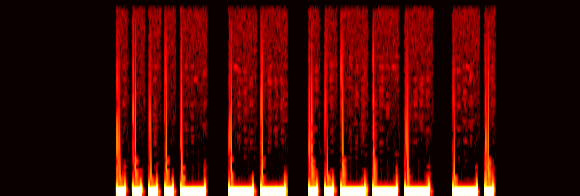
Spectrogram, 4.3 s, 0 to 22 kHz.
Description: Morse code, heard as a keyed tone, about 20 wpm, 700 Hz. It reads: 4M2N
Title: Four Letter-Number Combinations - 20wpm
